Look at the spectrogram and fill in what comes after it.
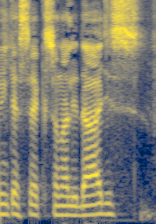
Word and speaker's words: Interseccionalidade: Então, as, suas, as duas publicações, o primeiro Interseccionalidades, falei certo? interseccionalidade. – Interseccionalidade. Mas pode chamar de encruzilhada.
